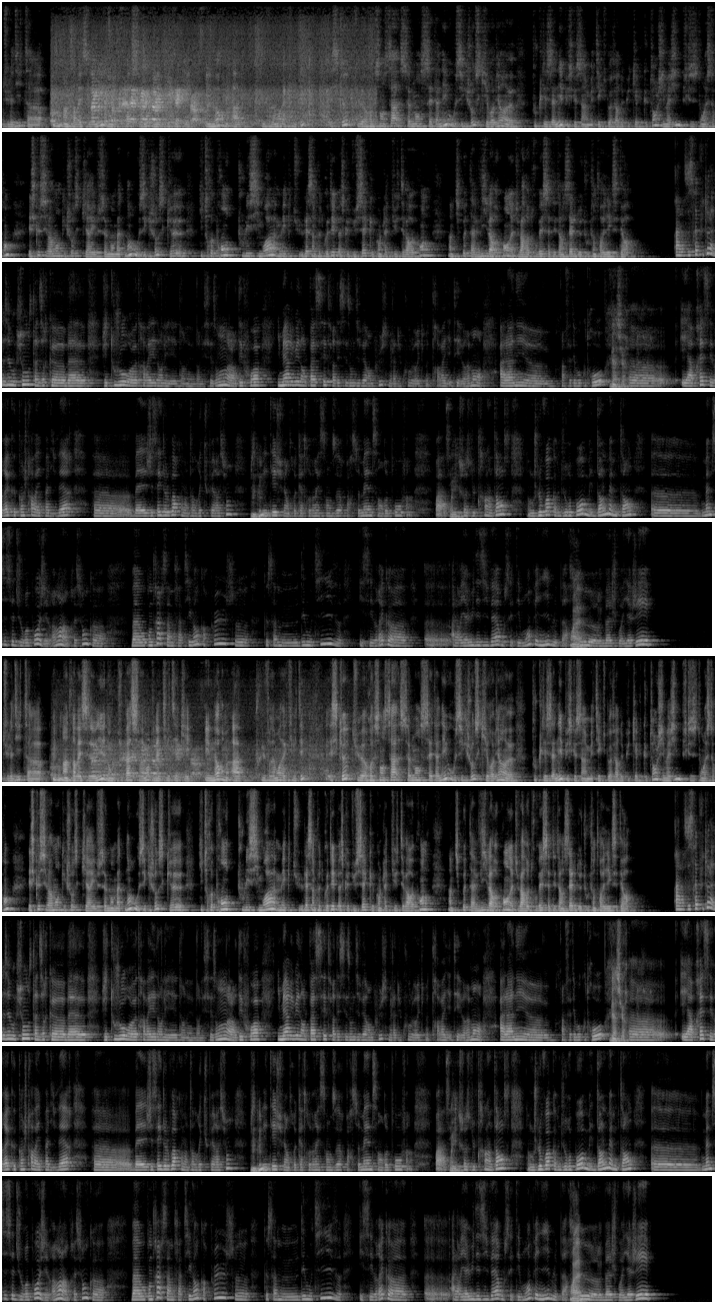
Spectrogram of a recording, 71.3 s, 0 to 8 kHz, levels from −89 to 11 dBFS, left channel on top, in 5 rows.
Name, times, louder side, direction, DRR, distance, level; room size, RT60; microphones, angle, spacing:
voice 1, 0.0-3.8 4.1-4.8 5.1-26.8 40.7-41.0 47.8-48.0 51.7-51.9 68.4-68.7, right 4 dB, 80° right, 9 dB, 0.6 m, -32 dB
sound 1, 1.0-7.5, left 7 dB, 55° left, 0.4 m, -34 dB
voice 2, 27.7-40.8 41.1-59.4 59.6-62.0 62.3-63.9 64.2-65.2 65.5-70.0, right 3 dB, 20° right, 8 dB, 0.3 m, -35 dB
7.3 x 2.7 x 5.8 m, 0.63 s
head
